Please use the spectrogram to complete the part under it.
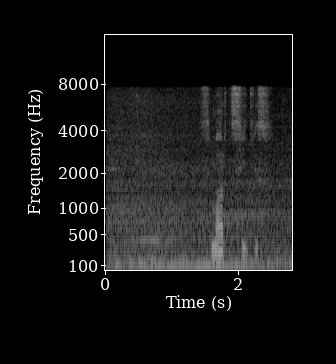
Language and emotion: Russian, neutral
